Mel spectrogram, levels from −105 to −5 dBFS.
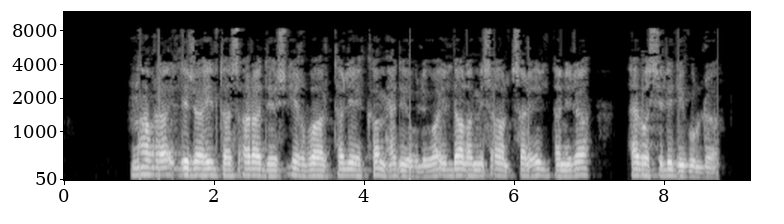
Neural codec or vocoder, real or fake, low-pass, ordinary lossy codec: none; real; 10.8 kHz; MP3, 32 kbps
